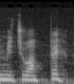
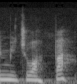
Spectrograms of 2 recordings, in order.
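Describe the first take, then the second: First: The word ends without an 'a' sound. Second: The word ends with a pronounced 'a' sound. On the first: Other speakers use this form. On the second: Some speakers use this form.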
